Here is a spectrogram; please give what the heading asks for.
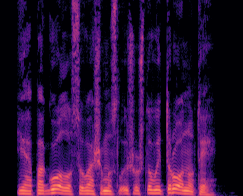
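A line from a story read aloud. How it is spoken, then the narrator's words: Exclaimed. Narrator (Russian): воскликнул Дантес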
